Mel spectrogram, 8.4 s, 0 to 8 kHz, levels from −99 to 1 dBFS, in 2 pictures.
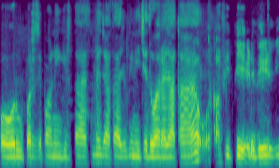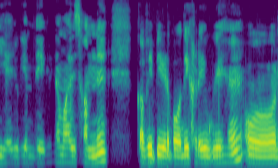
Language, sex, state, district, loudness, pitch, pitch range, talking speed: Hindi, male, Uttar Pradesh, Etah, -17 LUFS, 120 Hz, 115-125 Hz, 260 wpm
